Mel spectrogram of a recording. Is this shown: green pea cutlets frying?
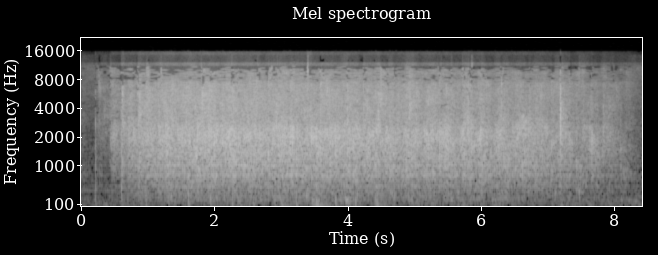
no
